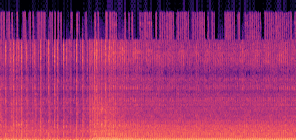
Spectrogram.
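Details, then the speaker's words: Craftsman snow blower small petrol engine after carburetor removal and cleaning of a dirty emulsion tube: steady, even drone with no hunting or surging; it previously started then died. "All right, it's not hunting, it's not surging anymore. So yeah, that emulsion tube was just dirty."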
